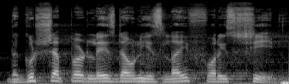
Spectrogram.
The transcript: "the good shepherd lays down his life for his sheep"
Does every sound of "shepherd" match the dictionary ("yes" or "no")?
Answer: yes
